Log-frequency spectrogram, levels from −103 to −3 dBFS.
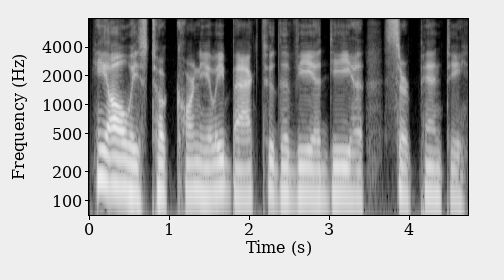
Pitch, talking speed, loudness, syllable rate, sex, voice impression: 115 Hz, 125 wpm, -20 LUFS, 3.2 syllables/s, male, masculine, middle-aged, thick, tensed, powerful, slightly hard, clear, cool, calm, mature, slightly friendly, wild, lively, strict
